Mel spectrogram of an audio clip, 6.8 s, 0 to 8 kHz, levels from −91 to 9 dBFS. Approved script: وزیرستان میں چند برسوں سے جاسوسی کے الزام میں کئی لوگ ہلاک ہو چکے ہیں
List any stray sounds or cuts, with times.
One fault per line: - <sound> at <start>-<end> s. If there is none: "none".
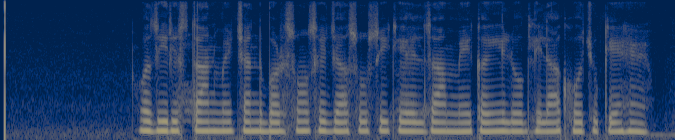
none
